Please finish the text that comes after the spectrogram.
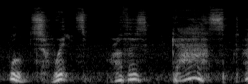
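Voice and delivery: plain reading voice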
